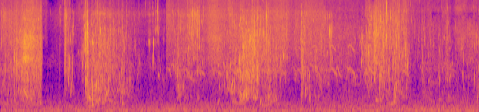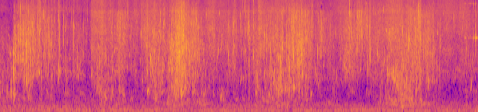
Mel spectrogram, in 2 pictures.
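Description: A kayak floats on the Firth of Forth, with water lapping and sloshing against the hull in gentle, irregular surges under a steady low rumble of wind.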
